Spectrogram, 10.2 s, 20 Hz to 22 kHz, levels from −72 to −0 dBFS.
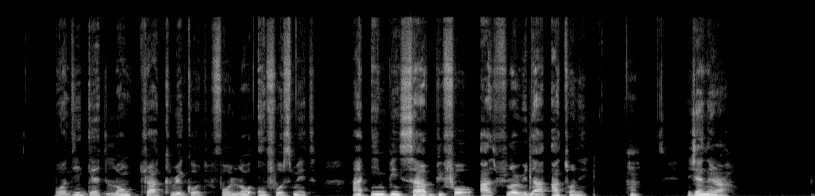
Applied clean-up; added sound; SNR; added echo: neural mask model DeepFilterNet 3.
